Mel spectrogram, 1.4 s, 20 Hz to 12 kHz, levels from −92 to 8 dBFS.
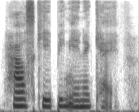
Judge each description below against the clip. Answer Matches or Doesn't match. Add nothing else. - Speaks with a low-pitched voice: Doesn't match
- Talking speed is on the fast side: Doesn't match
